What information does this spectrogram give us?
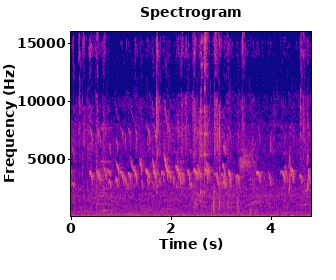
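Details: Baby chicks chirping: many high, quick peeping notes overlap in a continuous stream over a steady low hum.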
